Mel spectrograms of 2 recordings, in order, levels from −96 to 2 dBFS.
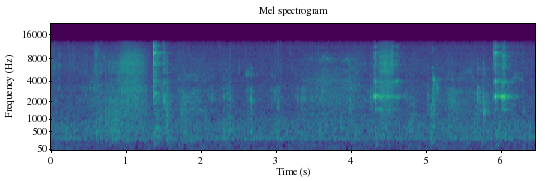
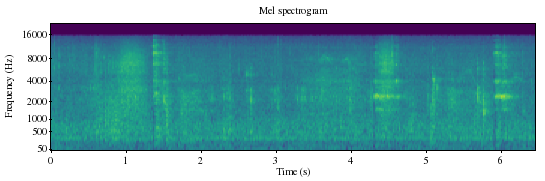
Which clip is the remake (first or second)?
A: second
